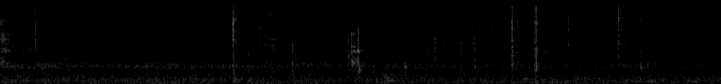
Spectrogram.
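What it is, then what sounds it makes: Bar soap shaved with a blade. A solid cream bar of soap, held in the hand, is shaved with a metal blade, giving soft, dry scraping over a low steady background. Crisp, bright ticks and short snaps come out of it at irregular moments, with a brief quieter stretch in the middle.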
